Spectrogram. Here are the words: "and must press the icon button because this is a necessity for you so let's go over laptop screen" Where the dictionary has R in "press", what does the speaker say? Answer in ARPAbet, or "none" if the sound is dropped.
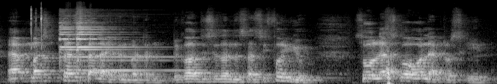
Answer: none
